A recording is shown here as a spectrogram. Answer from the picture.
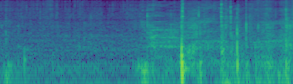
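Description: Short metallic clicks and rattles from a steel crampon's length-adjustment bar being handled, with one sharp click about a second and a half in.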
